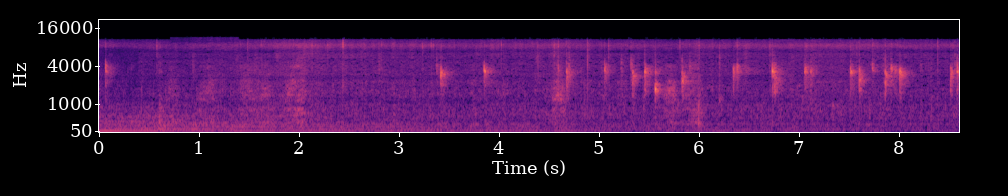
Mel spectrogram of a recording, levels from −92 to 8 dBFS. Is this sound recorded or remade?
remade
